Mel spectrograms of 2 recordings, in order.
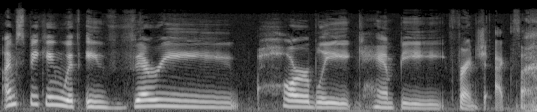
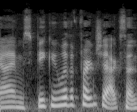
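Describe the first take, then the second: First: VERY HORRIBLY drawn out slowly for emphasis; slow right down on "very horribly campy"; emphatic self-correction. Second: Quick, breezy quoted thought; naive kid's thought. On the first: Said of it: "It's like, no, I'm". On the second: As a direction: rattle it off like a naive kid. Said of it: "go around as a kid thinking". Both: Retold or imitated.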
